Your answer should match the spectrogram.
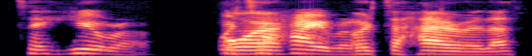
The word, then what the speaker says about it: Tahira: Tahira. Okay. Which we happen to Google, and it says pronunciation. You do pronounce the H, but how you gonna tell her mama how to say her name?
